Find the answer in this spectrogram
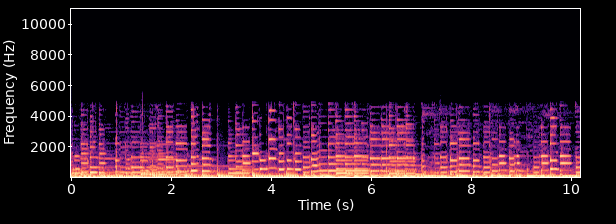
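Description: Instrumental acoustic guitar music: quick runs of plucked notes and chords over a steady low bass.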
